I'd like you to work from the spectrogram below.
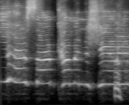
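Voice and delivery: very high, loud happy-dog voice; imitating a thrilled dog, high-pitched; excited dog. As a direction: squeal like an overjoyed dog running over. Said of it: "like, all excited".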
